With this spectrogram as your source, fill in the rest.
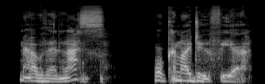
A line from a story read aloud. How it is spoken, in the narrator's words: she rasped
